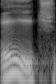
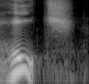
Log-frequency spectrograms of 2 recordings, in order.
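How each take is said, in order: First: The letter name starts without an h sound. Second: The letter name starts with an h sound. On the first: "Instead of saying H" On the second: "they say it like H"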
